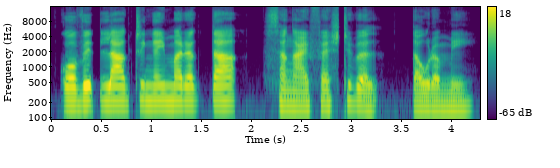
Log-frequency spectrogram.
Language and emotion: Manipuri, neutral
